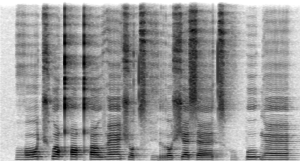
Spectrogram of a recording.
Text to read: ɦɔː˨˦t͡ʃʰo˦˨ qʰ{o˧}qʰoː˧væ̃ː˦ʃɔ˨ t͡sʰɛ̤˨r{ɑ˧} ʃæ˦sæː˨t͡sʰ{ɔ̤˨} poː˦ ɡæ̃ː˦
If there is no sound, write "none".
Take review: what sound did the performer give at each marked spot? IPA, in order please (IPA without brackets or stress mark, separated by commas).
ɔ˧, ɔ˧, ɔ̤˨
